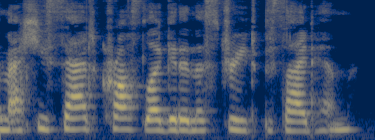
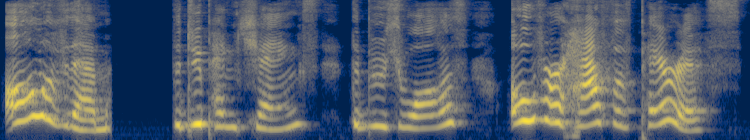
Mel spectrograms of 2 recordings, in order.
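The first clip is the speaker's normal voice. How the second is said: higher, loud angry yell; furious shout; 5 semitones higher, 15 dB louder than usual. A narrator's reading. Ladybug raging at Cat Blanc over the dead, furious shout. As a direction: let the anger explode. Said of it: "She could no longer control her anger".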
